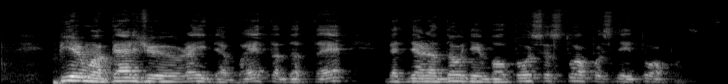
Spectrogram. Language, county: Lithuanian, Panevėžys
